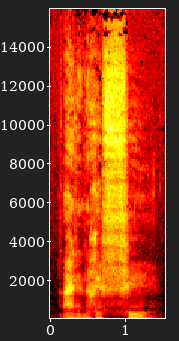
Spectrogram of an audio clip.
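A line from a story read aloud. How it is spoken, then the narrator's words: Official whispering. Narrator (German): flüsterte der Bezirkshauptmann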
